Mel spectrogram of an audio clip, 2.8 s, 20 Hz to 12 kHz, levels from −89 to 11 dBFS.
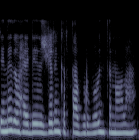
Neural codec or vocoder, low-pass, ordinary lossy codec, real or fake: codec, 16 kHz, 4 kbps, X-Codec, HuBERT features, trained on general audio; 7.2 kHz; none; fake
